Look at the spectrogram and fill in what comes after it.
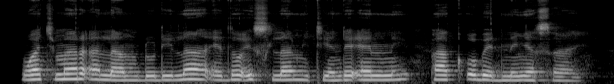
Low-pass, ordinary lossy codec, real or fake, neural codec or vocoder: none; none; real; none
